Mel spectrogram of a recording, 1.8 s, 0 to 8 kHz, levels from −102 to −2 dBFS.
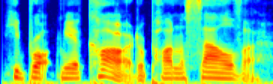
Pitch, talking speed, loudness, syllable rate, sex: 140 Hz, 265 wpm, -20 LUFS, 5.9 syllables/s, female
